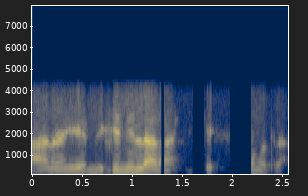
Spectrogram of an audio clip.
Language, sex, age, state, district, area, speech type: Kannada, male, 60+, Karnataka, Shimoga, urban, conversation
